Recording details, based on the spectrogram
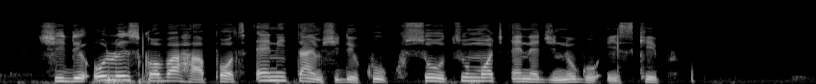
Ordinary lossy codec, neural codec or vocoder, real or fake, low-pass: MP3, 64 kbps; none; real; 7.2 kHz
